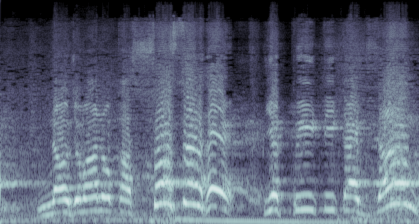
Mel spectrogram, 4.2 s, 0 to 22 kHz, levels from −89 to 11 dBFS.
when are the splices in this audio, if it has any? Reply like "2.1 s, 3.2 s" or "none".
2.5 s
